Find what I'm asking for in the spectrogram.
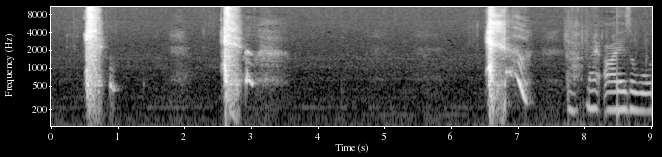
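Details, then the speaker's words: Woman doing a lateral flow test nasal swab: three sharp, explosive sneezes in about nine seconds, each with a quick intake before, then brief speech; swab-triggered sneezing, test result negative. "I thought I would film myself doing a lateral flow test just to show you how much it makes me sneeze I hate doing that for everyone this is going to make me sneeze"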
